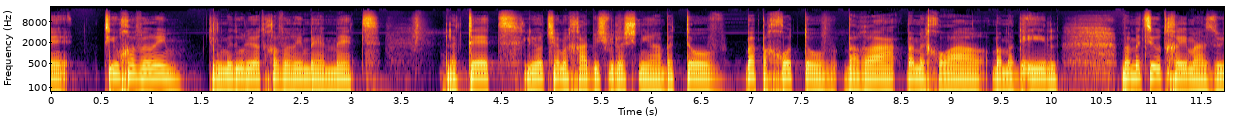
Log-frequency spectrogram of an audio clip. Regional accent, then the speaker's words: Haifa, Haifa District, Israel; הייתה גר אז בחיפה, ואני התעוררתי בבוקר, כאילו לבית ספר

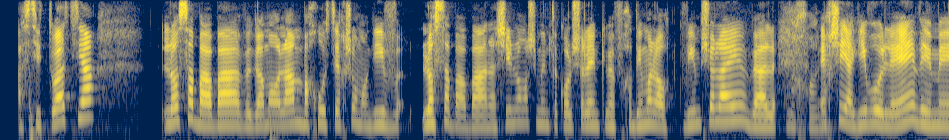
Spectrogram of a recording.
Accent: Ariel, Judea and Samaria, Israel; אני באתי מאריאל עם אח שלי

